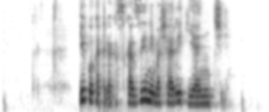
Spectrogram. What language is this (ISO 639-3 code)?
swa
